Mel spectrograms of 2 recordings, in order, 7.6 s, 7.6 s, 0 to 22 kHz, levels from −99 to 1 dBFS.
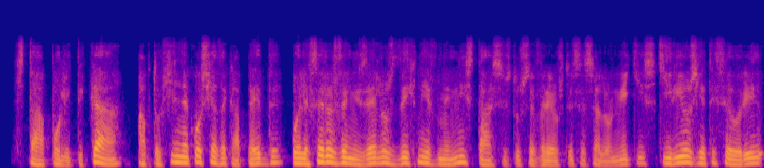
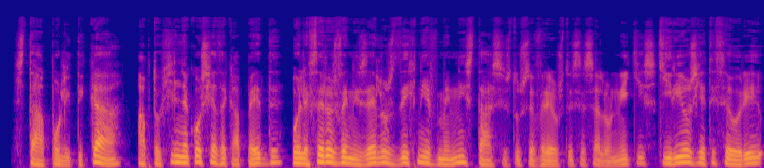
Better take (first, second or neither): second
